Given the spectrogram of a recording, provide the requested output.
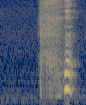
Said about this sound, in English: Sorry, there's someone outside my window, like, coughing and, like, sneezing at the same time. It's a very puzzling sound.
